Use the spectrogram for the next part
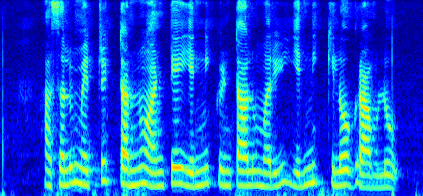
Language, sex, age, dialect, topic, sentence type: Telugu, male, 25-30, Central/Coastal, agriculture, question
